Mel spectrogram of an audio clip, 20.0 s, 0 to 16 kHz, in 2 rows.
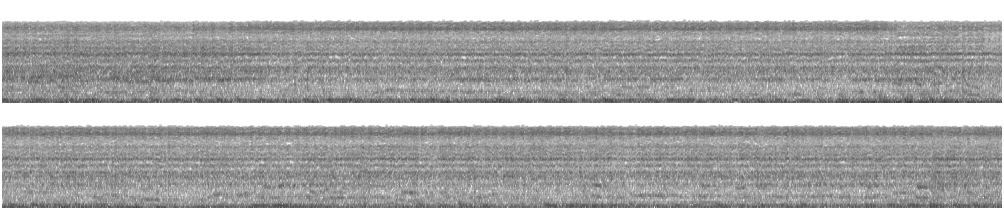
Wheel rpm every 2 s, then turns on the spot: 110, 110, 110, 120, 120, 110, 120, 110, 110, 120.
none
